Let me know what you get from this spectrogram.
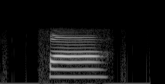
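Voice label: "faa1", Cantonese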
